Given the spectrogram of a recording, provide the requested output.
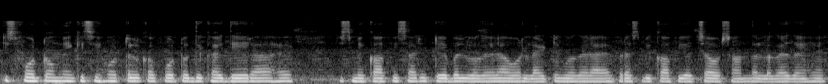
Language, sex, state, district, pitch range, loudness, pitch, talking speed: Hindi, male, Rajasthan, Bikaner, 140-150 Hz, -14 LUFS, 145 Hz, 210 wpm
